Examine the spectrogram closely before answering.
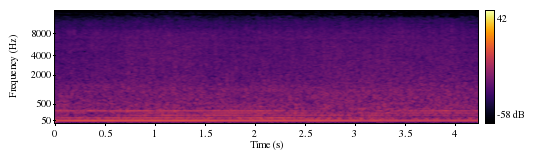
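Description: Water sprays and churns behind a speeding boat.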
